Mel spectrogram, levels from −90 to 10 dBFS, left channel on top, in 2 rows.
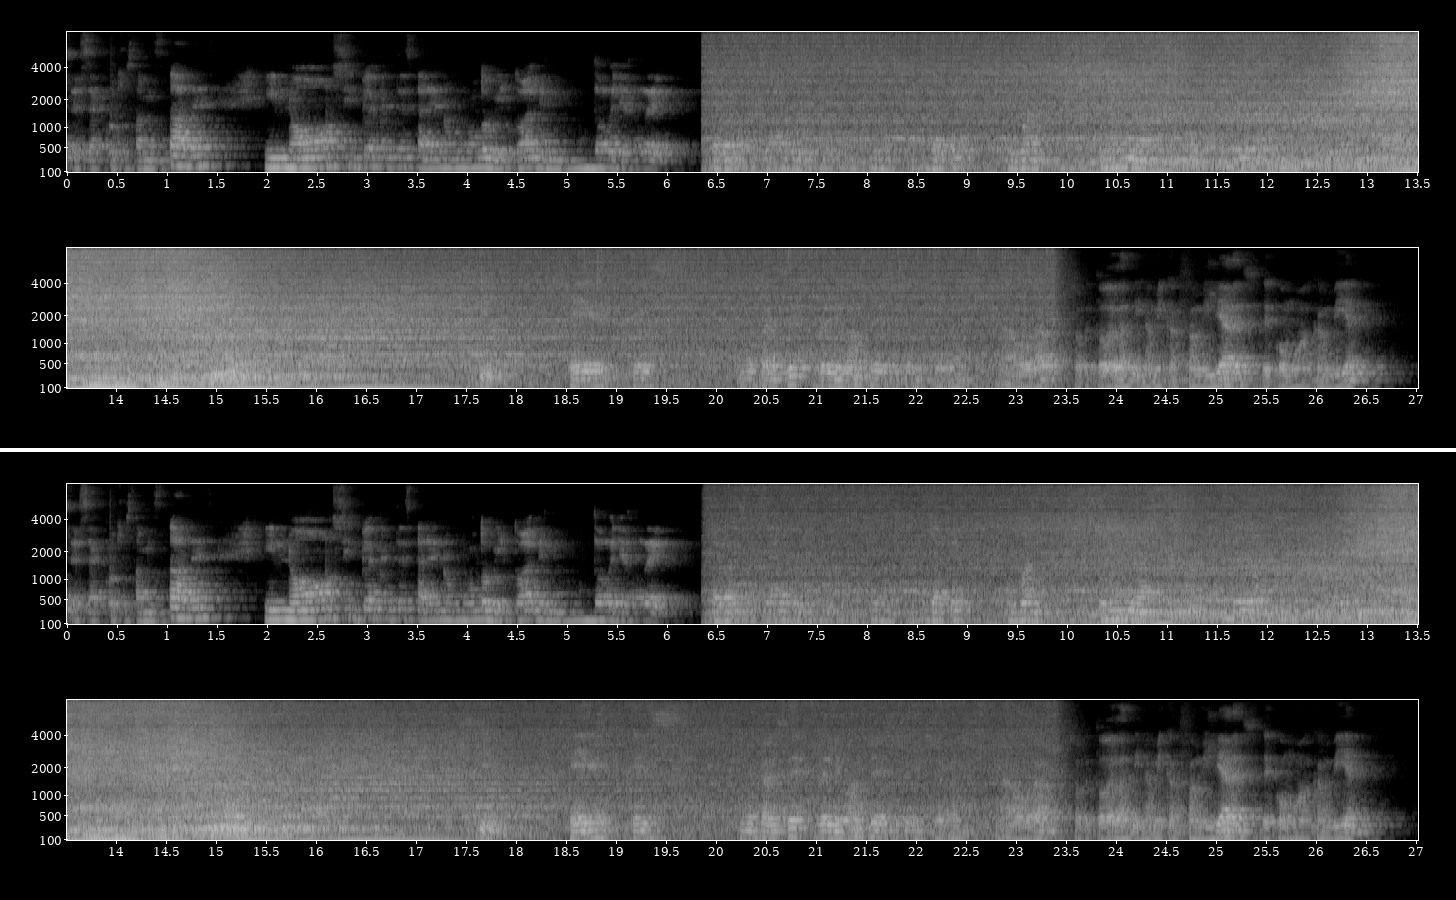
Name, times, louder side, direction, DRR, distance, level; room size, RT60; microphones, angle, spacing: voice 1, 0.0-5.9 6.4-9.0 9.4-9.8 10.3-16.3, equal, 40° right, -1 dB, 1.0 m, -34 dB
Rain, 6.3-23.4, left 3 dB, 70° left, 0.8 m, -26 dB
voice 2, 17.4-18.3 18.5-19.7 20.2-22.5 22.8-26.4, equal, 10° right, -4 dB, 0.5 m, -31 dB
3.6 x 3.1 x 3.9 m, 0.86 s
head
